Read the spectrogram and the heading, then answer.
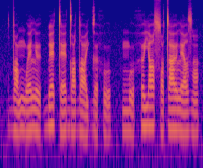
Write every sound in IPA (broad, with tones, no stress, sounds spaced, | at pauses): dˤ o˧˩˧ ŋʷ ɛ˨˦ l ɘ˧˩˧ ɡ͡b ɛ˥ t ɛ˨˦ d̪ ʊ˨˦ dˤ ɛ˧˩˧ j ɡ ə˧˩˧ h ʊ˧˩˧ | m ʊ˧˩˧ h ə˥ j a˥ sˤ ʊ˨˦ t a˥ ə̯ l ɛ˨˦ j zˤ ə̃˨˦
